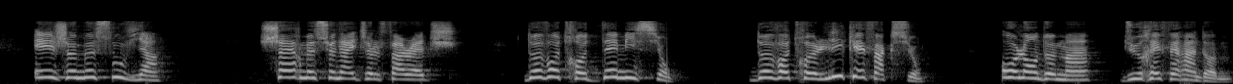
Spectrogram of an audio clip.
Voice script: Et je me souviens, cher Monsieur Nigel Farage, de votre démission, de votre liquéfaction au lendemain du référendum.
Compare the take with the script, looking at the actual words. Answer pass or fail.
pass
